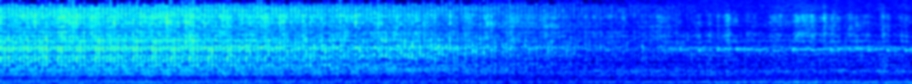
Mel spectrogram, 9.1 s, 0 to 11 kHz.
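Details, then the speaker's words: Mercedes 240D diesel off the road for 5-6 years, started at a junkyard: a steady, even diesel clatter at a slow idle, about two and a half beats a second, with no misses or knocks; a smooth, healthy idle with little blow-by. "Check this thing out. It's running pretty dang smooth."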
